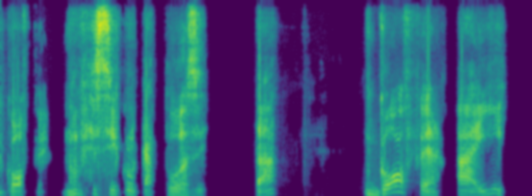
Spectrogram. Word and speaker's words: gofer: Palavra em hebraico, nós pronunciaríamos gofer.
